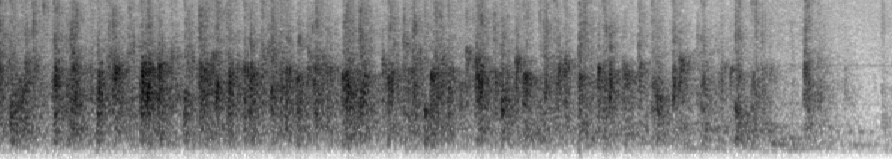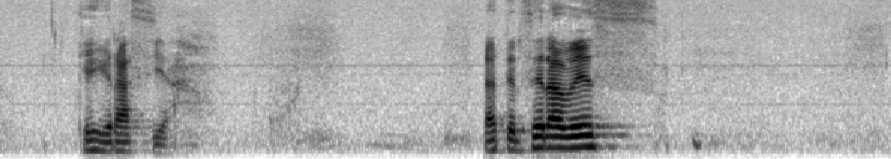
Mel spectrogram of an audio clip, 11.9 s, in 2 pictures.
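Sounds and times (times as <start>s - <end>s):
audience applause: 0.0s - 5.7s
speech: 6.5s - 7.3s, 9.2s - 10.2s.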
